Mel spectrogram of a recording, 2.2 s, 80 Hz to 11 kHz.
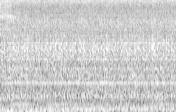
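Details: John Deere 1025R tractor diesel after replacing the main fuel filter under the floorboard: even, steady idle with a smooth low thrum and no surging, hunting or misses; normal.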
